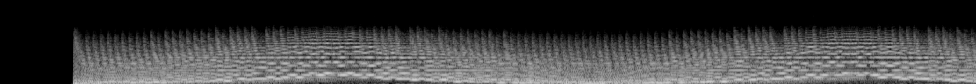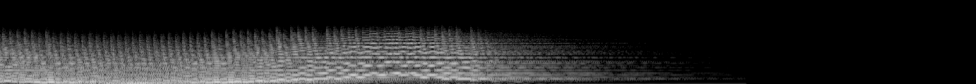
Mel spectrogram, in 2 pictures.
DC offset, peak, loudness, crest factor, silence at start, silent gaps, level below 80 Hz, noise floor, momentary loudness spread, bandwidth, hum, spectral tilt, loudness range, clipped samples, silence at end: under 0.1%; -6 dBFS; -18 LUFS; 14 dB; 0.75 s; none; -30 dBFS; -66 dBFS; 6 LU; 6.2 kHz; none; -8.5 dB/octave; 3 LU; under 0.1%; 4 s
